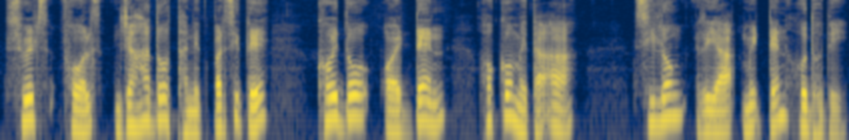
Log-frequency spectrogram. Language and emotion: Santali, neutral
